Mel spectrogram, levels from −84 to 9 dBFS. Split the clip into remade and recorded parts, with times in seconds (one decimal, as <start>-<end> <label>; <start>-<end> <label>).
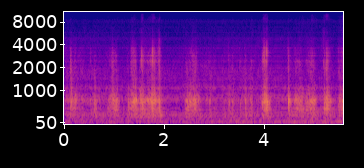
0.0-5.6 remade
